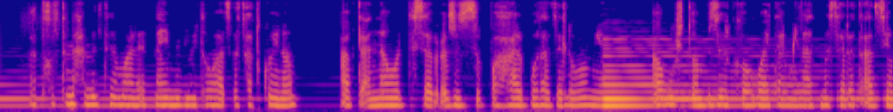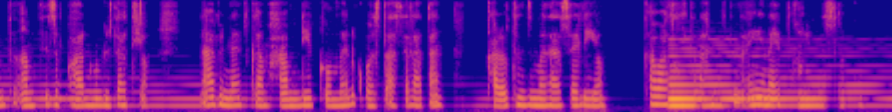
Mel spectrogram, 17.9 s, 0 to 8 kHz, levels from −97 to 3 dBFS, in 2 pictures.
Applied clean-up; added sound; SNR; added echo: neural mask model RNNoise.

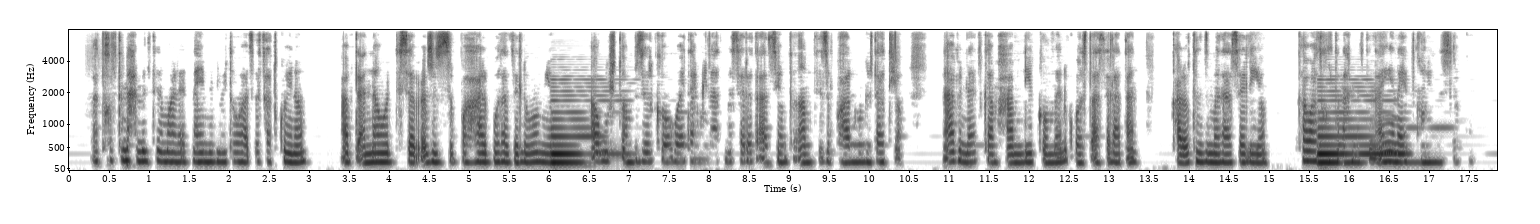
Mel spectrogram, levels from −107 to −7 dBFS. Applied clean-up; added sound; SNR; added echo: classical method Wiener filter.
